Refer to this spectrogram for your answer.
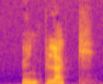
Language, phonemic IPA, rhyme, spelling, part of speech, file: French, /plak/, -ak, plaque, noun / verb, Fr-plaque.ogg
- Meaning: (noun) 1. sheet, plate (of metal) 2. slab (of marble) 3. plaque (bacteria on teeth) 4. plaque, slab (ornamental) 5. chip 6. plate 7. plate (especially a tectonic plate)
